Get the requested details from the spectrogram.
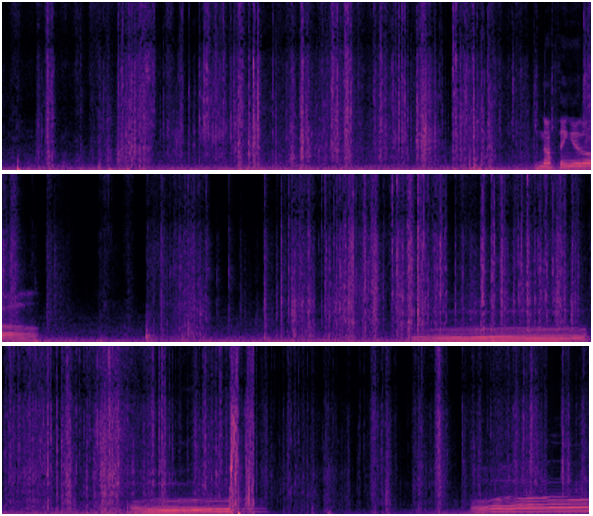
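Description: Paper crinkles and rustles up close.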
